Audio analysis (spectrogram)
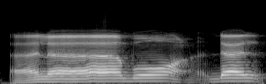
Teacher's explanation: bu' di pertengahan kerongkong. Dal di sini idgham bila gunnah.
